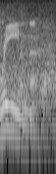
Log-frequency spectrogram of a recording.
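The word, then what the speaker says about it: Rein: Correction, Reen. R-E-I-N is the way the name is spelled.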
